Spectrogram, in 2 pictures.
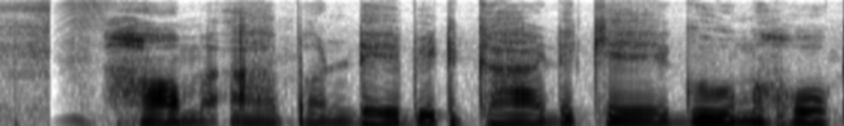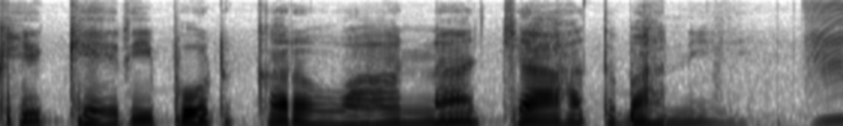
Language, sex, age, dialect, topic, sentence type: Bhojpuri, male, 18-24, Southern / Standard, banking, statement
